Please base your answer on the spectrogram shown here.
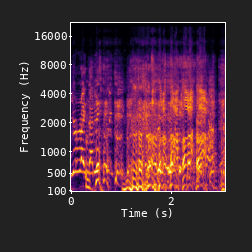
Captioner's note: all laughing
